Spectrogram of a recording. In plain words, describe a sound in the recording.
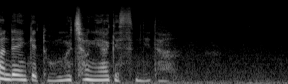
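A middle-aged woman speaks with worry, close by.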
